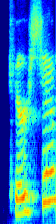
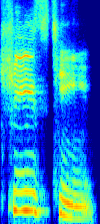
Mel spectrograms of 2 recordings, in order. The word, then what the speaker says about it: Kirsten: and they were like i thought it was pronounced cheese tea and i kind of i don't know i was seeing red because you know my name is kirsten it's about almost the same way and um you don't pronounce it cheese teen fun fact so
